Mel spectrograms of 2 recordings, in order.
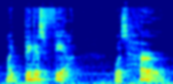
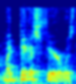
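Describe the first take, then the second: First: Put-on botched British accent, "fear" without its r; muddled fake accent. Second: Said in the usual way. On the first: Dad confesses his worry, in muddled fake British accent. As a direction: say "fear" as "fee-ah" in a faked accent. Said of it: "I don't know what accent that is". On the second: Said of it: "I'm dropping the accent".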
